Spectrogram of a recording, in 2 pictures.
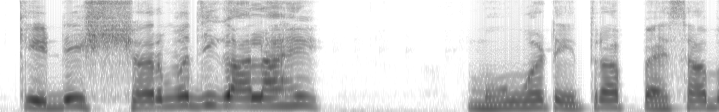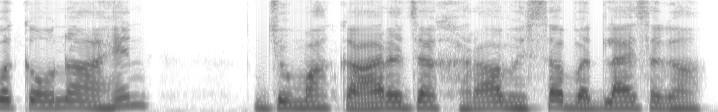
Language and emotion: Sindhi, disgusted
